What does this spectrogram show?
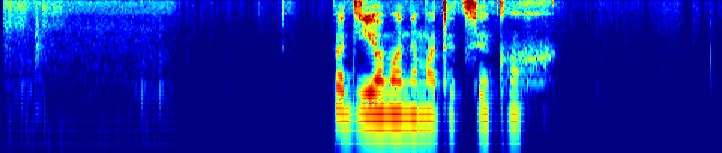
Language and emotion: Russian, neutral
